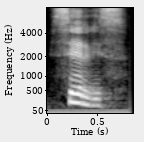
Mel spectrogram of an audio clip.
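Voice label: "servis", Azerbaijani; Orfoqrafiya Lüğəti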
